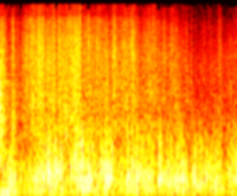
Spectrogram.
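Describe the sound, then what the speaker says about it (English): Steady wind buffeting a microphone, a broad continuous roar with gusty swells and rustling, loud throughout with no voices. "it's pretty windy today"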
